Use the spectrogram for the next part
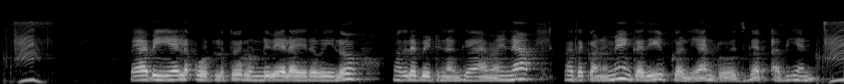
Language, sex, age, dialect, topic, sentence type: Telugu, female, 31-35, Central/Coastal, banking, statement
